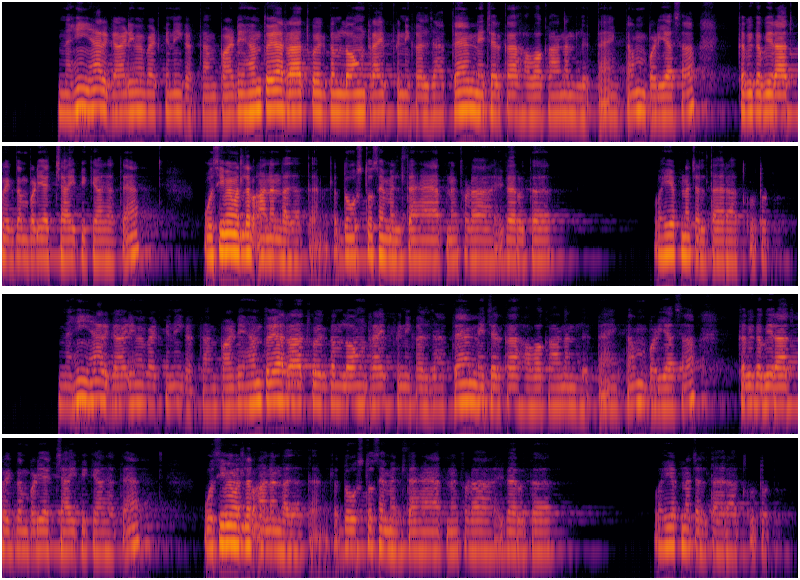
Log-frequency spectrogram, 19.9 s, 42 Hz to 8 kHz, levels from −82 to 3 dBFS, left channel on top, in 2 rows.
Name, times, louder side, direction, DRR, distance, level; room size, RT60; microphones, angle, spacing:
voice 1, 0.7-8.9 9.2-11.7 12.5-16.8 18.1-19.5, left 3 dB, 65° left, 11 dB, 1.2 m, -29 dB
27.0 x 26.0 x 3.9 m, 1.4 s
head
